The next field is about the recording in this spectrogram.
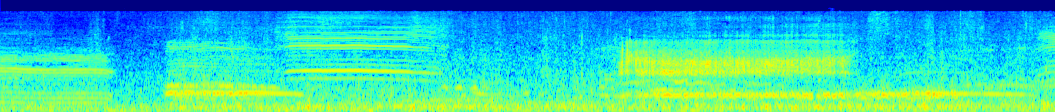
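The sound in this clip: Lambs and sheep bleat as the flock is turned out to pasture, their calls overlapping and wavering without a break. Higher, thinner lamb cries mix with fuller bleats throughout.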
